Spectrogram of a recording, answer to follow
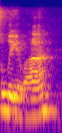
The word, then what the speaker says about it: Leela: wonderful tr you guys how do you say your name leela it's leela leela okay it's wonderful and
